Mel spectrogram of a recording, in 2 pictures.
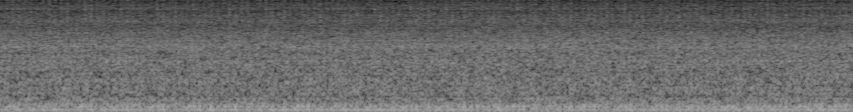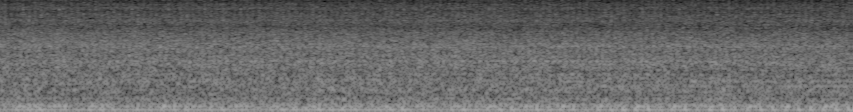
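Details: Nissan Murano at idle: low rumble with an uneven, lumpy pulse instead of a smooth beat; the engine idles rough, cause not pinned down.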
